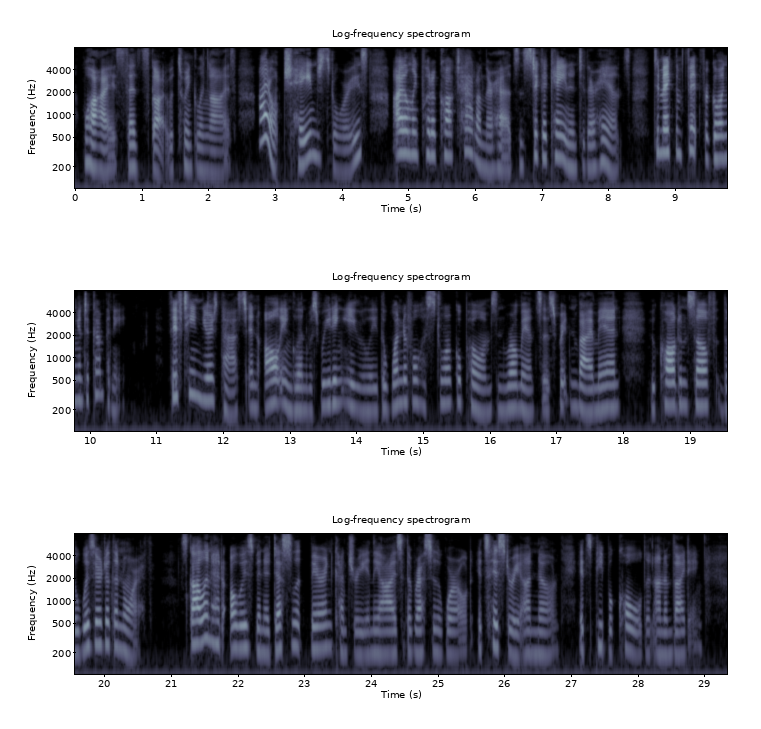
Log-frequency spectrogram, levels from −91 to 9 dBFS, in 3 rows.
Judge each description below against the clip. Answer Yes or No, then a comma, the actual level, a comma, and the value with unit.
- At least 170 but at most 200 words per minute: Yes, average, 175 wpm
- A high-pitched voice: Yes, high, 215 Hz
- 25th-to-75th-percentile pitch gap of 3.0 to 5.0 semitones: Yes, average, 4.4 semitones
